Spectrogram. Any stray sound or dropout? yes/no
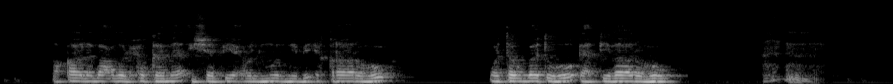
yes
